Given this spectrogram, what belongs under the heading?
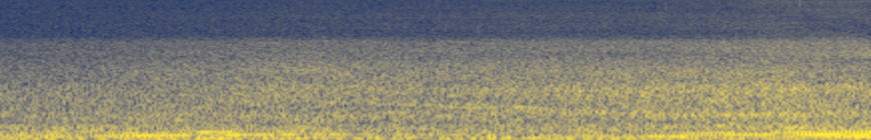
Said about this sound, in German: Hier kommt auch einer auf der Straße angefahren.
